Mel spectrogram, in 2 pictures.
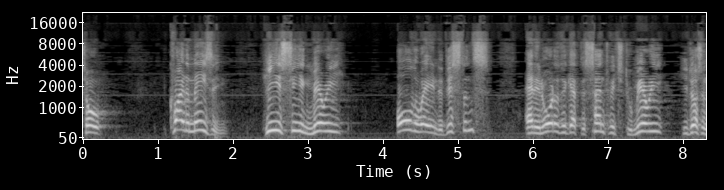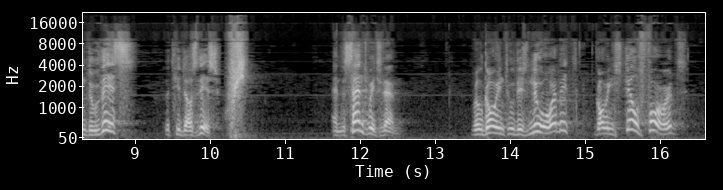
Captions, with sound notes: So quite amazing. He is seeing Mary all the way in the distance, and in order to get the sandwich to Mary, he doesn't do this, but he does this, [whooshes] And the sandwich then will go into this new orbit, going still forward.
